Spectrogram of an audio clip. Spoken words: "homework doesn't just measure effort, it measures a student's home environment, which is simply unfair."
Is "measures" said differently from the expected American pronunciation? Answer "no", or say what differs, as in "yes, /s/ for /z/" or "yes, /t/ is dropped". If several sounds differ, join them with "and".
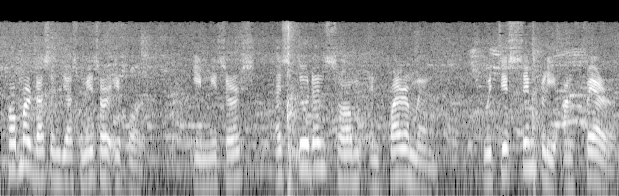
yes, /s/ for /ʒ/ and /s/ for /z/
